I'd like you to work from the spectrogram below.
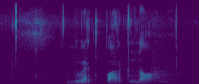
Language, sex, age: Afrikaans, male, 19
